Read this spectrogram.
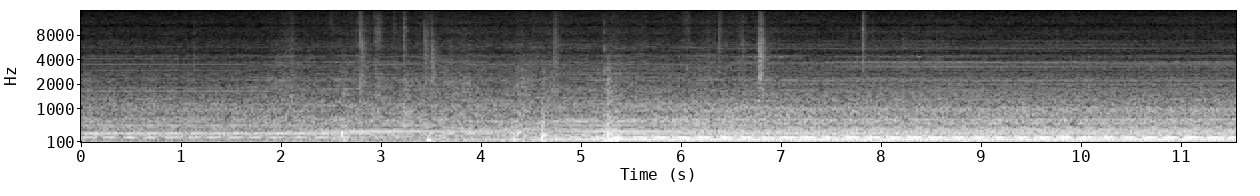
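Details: New Whirlpool refrigerator bought before Thanksgiving 2019: loud, steady low compressor hum and buzzing, louder than normal; noise increased after service.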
